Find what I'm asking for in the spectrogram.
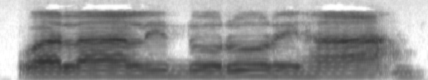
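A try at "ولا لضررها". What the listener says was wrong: Doror Bu, bukan dorur Bu.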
